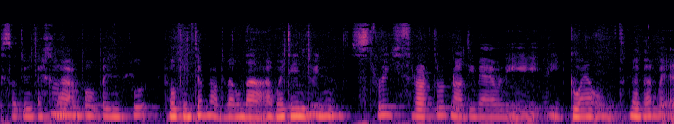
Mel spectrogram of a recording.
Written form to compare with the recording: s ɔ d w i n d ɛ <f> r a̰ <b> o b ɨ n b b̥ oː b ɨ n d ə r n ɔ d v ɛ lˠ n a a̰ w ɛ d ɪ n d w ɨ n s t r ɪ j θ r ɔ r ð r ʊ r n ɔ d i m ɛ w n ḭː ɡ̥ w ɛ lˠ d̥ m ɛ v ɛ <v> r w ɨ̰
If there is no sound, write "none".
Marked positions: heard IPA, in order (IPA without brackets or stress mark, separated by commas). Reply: χ, b, none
